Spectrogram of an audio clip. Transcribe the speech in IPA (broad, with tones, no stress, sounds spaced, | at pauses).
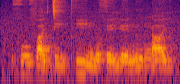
f u˧ f a˩˧ j d iː˧˩ pʰ iː˥˨ ɲ o˩ h e˩˧ j eː˩ n ɯː˧ ŋ a˧ j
